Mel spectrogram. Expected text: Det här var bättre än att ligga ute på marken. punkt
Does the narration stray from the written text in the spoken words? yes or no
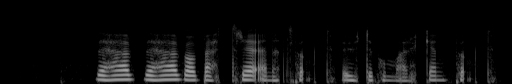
yes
